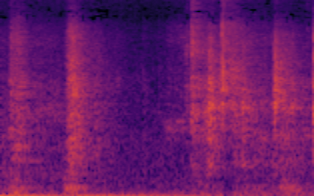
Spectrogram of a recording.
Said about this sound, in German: So, dann machen wir mal die Tür schließen.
